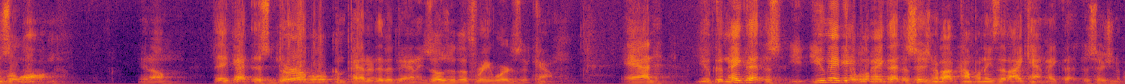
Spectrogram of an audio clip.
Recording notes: motivational speech at University of Nebraska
